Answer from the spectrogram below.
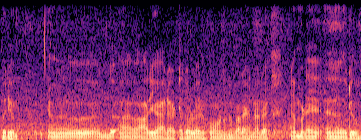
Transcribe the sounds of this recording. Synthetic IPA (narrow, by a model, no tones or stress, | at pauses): o̞ɾu | end̪ɨaːd̪iɣaːlɐjʈːɐt̪ːuɭːɐo̞ɾufo̞ːɳe̞nːɨpɐrɐjunːɐðɨ | nɐmːuɽe̞oɾu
